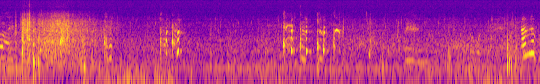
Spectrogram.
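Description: Water splashing in a swimming pool for about a second and a half near the start, followed by brief snatches of voices, over a steady low hum.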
